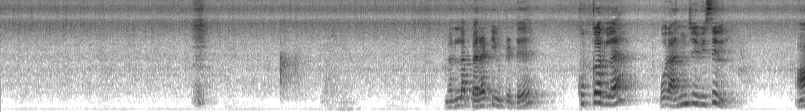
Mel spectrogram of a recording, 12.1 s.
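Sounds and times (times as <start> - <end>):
meat and onions sizzling: 0.0 - 12.0
short hissy puff: 2.8 - 3.3, 4.8 - 5.4.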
